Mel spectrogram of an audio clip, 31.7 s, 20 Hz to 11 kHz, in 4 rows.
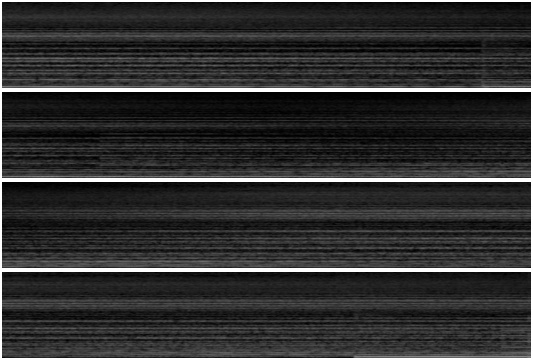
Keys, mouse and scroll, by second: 1.0 click, 4.2 click, 8.4 click, 11.3 click, 17.0 click, 20.6 click, 23.0 click, 24.2-24.7 scroll down 1, 24.7 scroll down 7, 25.5 scroll down 6, 26.1 scroll down 4, 28.7 click, 30.9 click.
